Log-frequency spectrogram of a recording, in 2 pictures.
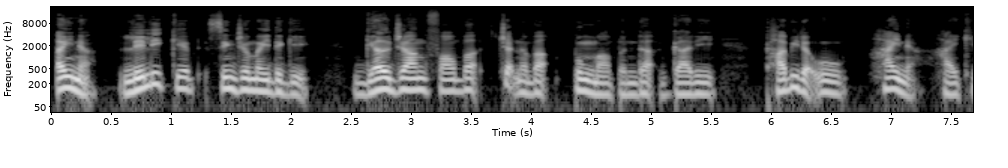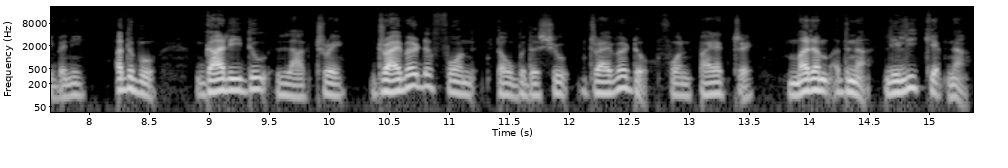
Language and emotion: Manipuri, neutral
